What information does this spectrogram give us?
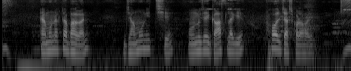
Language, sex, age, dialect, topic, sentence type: Bengali, male, 25-30, Northern/Varendri, agriculture, statement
